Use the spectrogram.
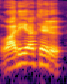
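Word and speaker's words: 割り当てる: 업무 할당이라든가 나눠지는 할당, 발음은 와리아테르, 와리아테르.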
